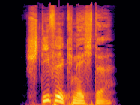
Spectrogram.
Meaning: nominative/accusative/genitive plural of Stiefelknecht
- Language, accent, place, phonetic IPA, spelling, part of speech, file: German, Germany, Berlin, [ˈʃtiːfl̩ˌknɛçtə], Stiefelknechte, noun, De-Stiefelknechte.ogg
